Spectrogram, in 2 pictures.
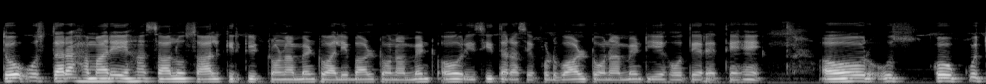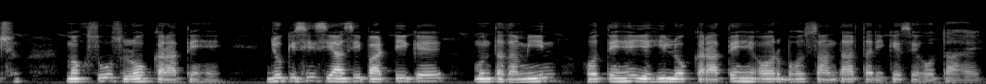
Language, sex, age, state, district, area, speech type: Urdu, male, 18-30, Uttar Pradesh, Siddharthnagar, rural, spontaneous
